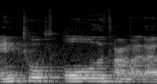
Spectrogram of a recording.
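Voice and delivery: ordinary delivery

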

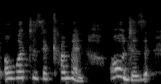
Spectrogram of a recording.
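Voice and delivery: high, lilting acted questions; curious customer. Customer asking seller about the product, eagerly curious.

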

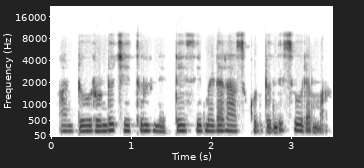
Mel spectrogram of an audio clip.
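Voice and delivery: ordinary delivery, nothing marked

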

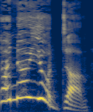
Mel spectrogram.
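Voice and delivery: high, loud comeback; scornful retort. Retold or imitated. Woman answering the scammer's protest, scornful. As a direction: throw it back emphatically.

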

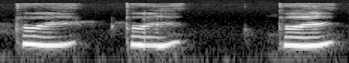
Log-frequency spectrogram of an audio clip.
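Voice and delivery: very high chirping cree; cricket chirp. A narrator's reading. Crickets in the grass, high chirping imitation.

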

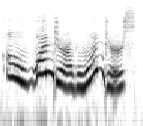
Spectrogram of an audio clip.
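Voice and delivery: usual speaking voice

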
